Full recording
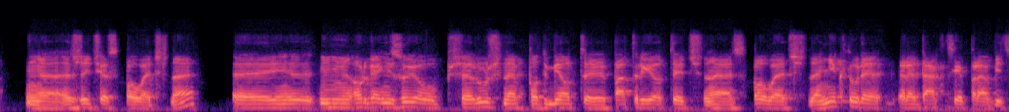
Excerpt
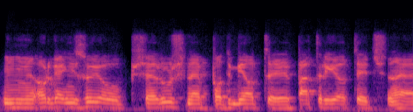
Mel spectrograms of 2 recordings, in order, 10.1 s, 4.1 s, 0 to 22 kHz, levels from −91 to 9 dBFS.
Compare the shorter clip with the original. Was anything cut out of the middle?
no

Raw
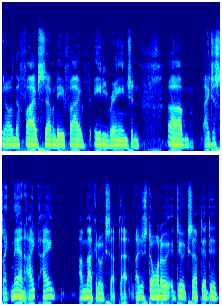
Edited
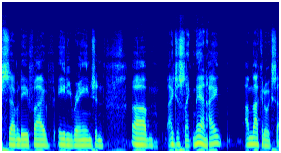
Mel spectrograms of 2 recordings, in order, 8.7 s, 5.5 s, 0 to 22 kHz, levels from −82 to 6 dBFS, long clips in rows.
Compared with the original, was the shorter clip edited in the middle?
yes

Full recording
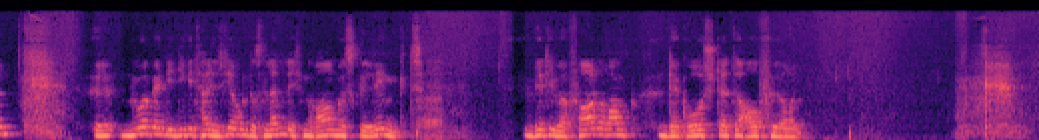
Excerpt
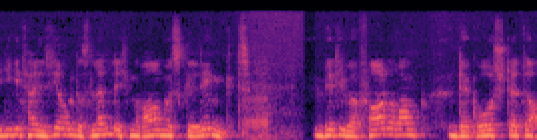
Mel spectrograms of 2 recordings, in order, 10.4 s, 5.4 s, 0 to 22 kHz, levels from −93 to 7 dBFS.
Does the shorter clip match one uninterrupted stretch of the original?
no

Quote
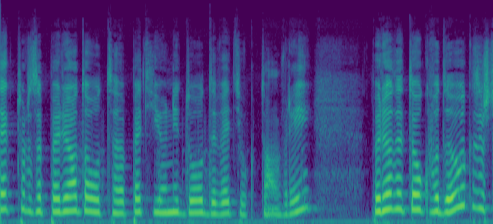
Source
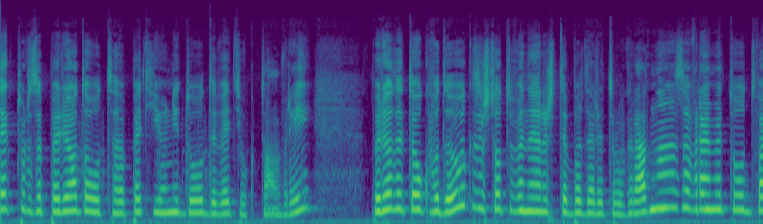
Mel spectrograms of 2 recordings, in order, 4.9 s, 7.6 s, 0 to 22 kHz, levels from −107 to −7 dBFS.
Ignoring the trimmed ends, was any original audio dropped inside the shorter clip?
no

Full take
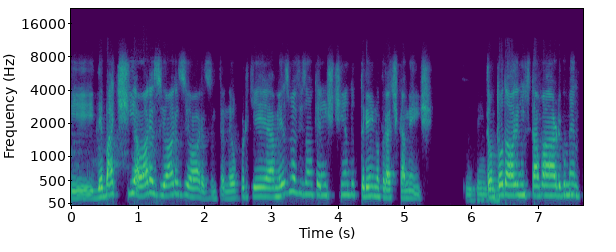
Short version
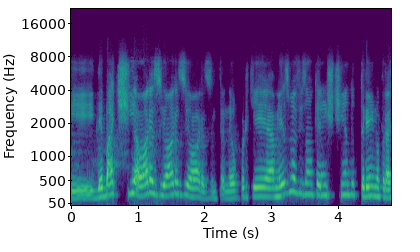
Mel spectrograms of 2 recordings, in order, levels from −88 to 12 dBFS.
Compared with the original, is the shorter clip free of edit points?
yes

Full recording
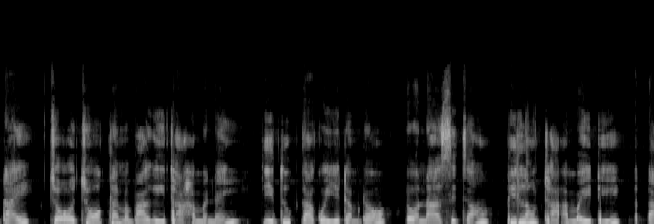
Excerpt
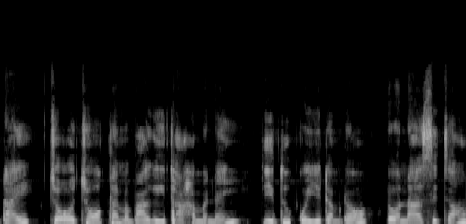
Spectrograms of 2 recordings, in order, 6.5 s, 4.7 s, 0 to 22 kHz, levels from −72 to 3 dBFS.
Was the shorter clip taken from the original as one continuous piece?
no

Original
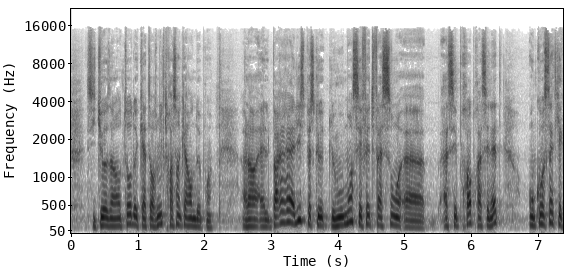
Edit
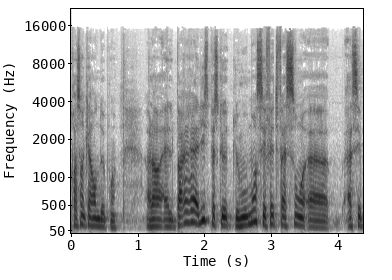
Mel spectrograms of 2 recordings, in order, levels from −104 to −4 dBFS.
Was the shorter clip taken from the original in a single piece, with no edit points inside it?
yes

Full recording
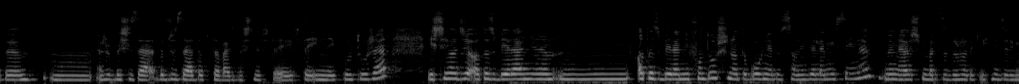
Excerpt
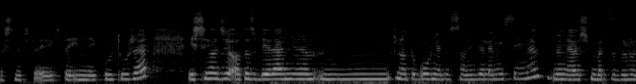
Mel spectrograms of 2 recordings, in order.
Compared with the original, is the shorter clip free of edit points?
no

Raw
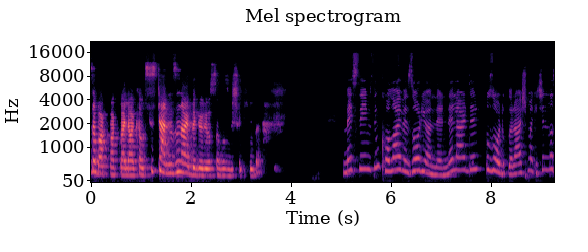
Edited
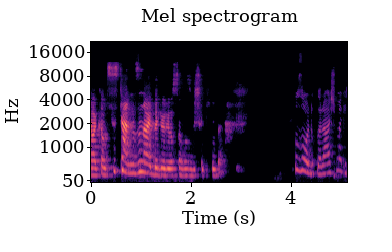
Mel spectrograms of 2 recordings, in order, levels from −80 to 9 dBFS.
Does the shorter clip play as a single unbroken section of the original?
no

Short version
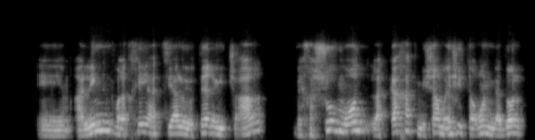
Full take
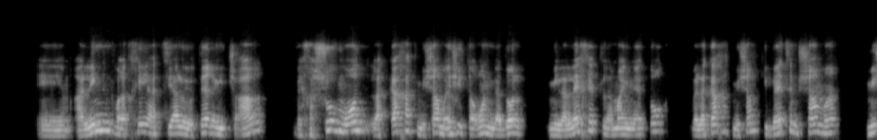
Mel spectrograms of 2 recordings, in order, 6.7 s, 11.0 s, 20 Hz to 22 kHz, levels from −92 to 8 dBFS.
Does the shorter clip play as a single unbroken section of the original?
yes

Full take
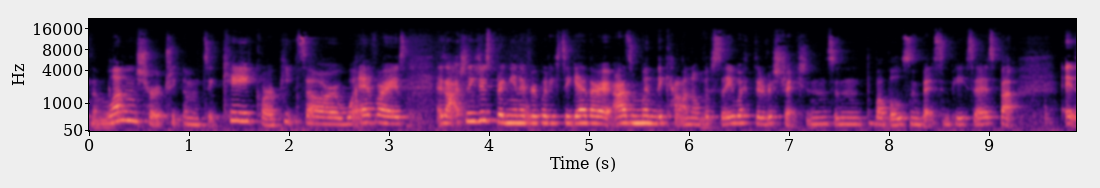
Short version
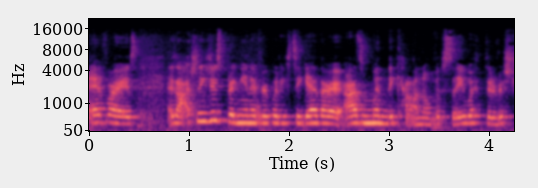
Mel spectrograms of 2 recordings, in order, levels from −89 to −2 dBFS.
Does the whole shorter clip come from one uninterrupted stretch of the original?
yes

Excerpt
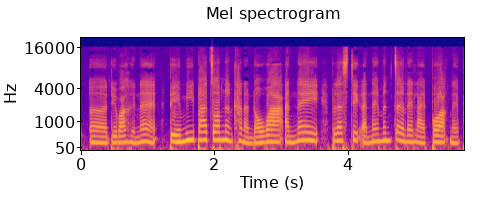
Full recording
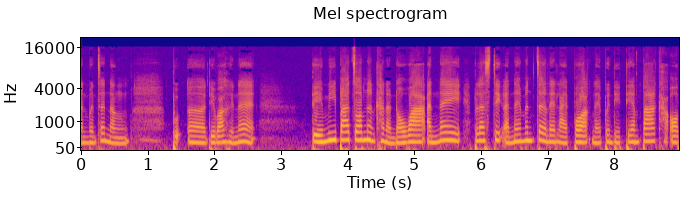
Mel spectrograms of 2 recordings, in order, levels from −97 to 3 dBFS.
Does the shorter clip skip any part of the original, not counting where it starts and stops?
yes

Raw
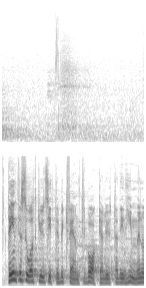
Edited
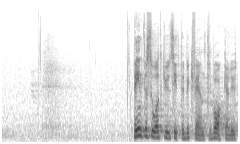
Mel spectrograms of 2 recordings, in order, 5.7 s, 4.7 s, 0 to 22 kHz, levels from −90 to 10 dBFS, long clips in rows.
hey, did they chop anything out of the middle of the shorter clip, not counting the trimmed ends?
no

